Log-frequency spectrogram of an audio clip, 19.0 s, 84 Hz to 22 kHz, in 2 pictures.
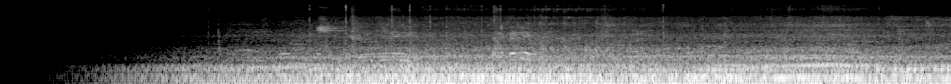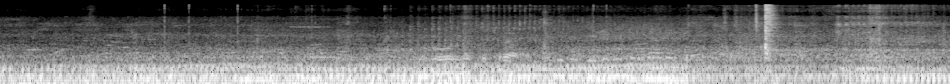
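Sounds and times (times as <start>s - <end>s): traffic and motorcycles rumbling: 0.9s - 19.0s
faint voices: 2.2s - 16.9s.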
